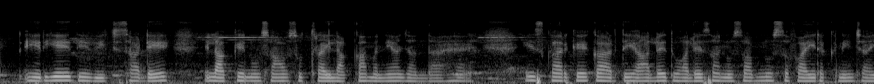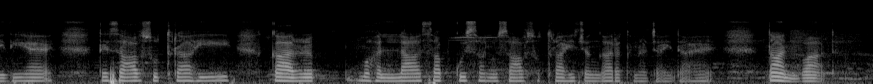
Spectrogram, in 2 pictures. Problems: continuous background conversations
